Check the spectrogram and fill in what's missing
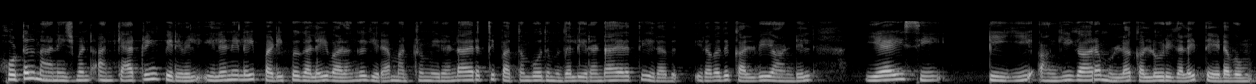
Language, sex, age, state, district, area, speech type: Tamil, female, 18-30, Tamil Nadu, Tiruppur, rural, read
